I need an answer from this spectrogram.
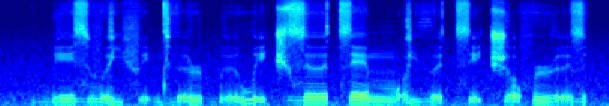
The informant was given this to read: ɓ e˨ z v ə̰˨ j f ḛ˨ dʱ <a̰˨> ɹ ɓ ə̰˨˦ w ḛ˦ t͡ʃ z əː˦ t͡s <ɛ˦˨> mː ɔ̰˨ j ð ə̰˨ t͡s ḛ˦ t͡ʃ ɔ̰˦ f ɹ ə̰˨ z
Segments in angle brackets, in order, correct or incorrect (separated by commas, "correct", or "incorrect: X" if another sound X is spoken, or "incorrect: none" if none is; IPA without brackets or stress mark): incorrect: ə̰˨, correct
